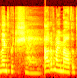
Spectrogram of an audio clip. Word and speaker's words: Ricochet: I have been alerted to the fact that I pronounce Ricochet as Rick O'Shea, the proper name, and I don't know how to fix that.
